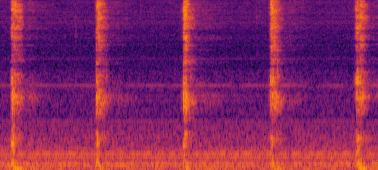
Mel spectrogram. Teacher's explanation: From the back of the throat that sound comes.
